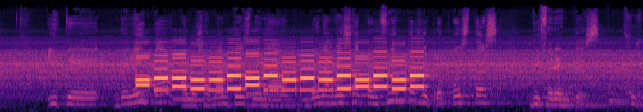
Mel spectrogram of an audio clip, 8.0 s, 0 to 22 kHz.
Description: DTMF, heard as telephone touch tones, dialled by machine, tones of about 170 ms. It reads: *284160312167949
